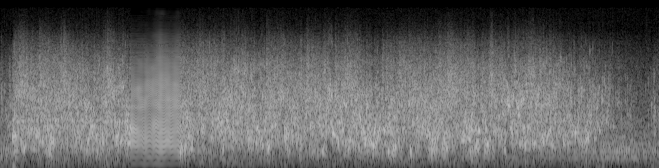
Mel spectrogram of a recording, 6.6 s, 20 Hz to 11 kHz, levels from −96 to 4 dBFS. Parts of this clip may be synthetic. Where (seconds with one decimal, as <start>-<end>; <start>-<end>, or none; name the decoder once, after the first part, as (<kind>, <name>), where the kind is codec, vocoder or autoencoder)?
1.3-1.8 (vocoder, Vocos)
